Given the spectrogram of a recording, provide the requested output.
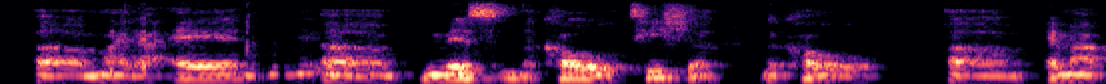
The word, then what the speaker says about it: Tiesha: But Tiesha is yeah, going to be Tiesha, the yes, truth. that's how you There we pronounce go.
